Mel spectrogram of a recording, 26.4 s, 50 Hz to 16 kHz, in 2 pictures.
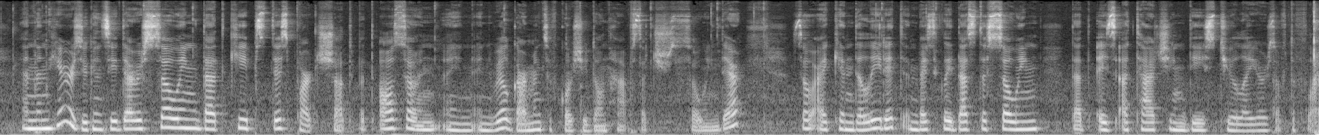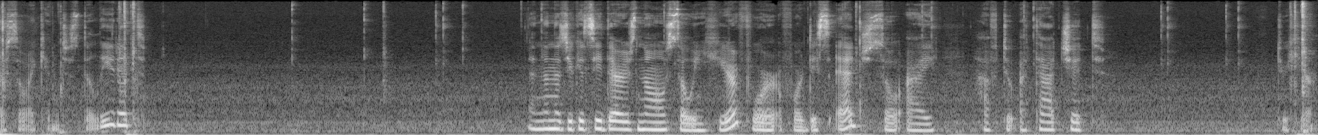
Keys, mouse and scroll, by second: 0.3 a, 5.7 b, 13.1 Delete, 13.7 a, 14.4 space, 21.6 m, 26.1 space.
